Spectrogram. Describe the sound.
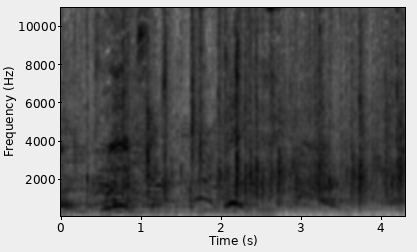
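During preaching, an audience claps in a steady, dense wash of overlapping hand claps, moderately loud and sustained, with faint voices and a few rising shouts mixed in.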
